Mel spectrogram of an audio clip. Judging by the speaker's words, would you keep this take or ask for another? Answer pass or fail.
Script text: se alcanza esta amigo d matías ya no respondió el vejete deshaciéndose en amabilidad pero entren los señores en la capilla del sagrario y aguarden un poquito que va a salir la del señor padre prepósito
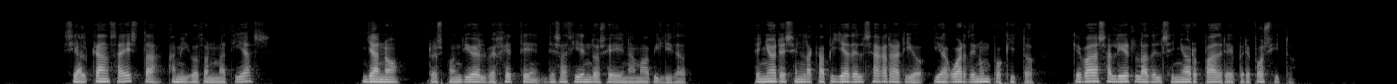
fail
